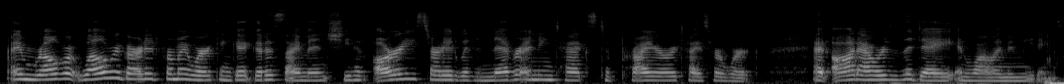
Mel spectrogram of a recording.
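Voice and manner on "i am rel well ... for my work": plain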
